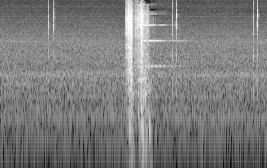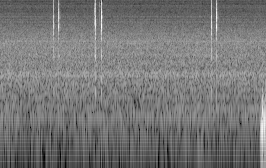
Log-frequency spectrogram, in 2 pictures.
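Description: Soft interface clicks tick now and then as menu items are picked.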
